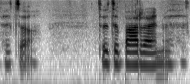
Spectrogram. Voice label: "bara", Welsh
